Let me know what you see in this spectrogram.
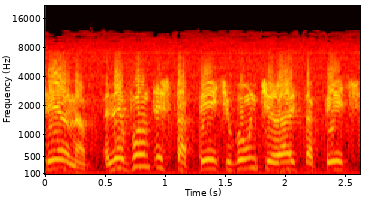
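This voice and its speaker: This man speaks with ordinary pitch variation. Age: 60s. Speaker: radio caller. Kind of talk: call-in opinion. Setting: phone call.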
